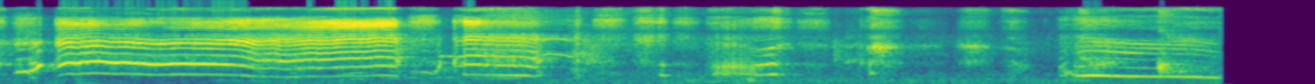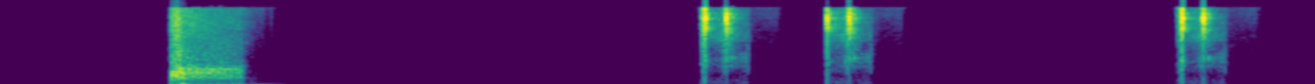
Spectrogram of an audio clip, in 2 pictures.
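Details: Infant with cough, allergy, runny nose and teething, seen at a pediatric hospital, cries loudly in sustained wails for about six seconds, followed by silence and brief faint sounds.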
